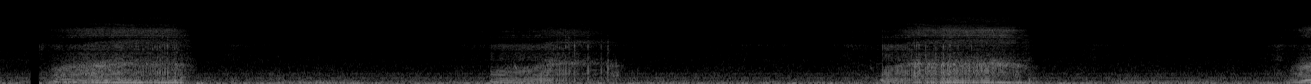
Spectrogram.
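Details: Snoring during sleep, recorded with a snoring app (SnoreLab): loud, rattling snores on each breath in, about three in thirteen seconds, quieter breathing between.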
